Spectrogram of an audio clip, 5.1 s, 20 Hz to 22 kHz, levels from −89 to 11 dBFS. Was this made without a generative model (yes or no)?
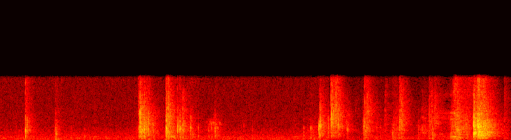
yes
